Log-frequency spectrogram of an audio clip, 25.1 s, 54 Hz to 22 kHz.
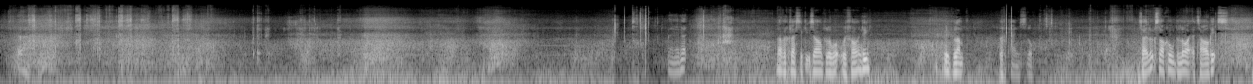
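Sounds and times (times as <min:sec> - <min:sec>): footsteps crunching on shingle: 0:00.0 - 0:07.0, 0:20.7 - 0:23.2
small waves washing onto beach: 0:00.0 - 0:25.0.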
